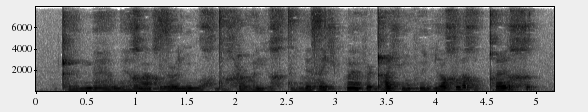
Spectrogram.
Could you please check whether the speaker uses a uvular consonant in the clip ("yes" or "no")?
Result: yes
